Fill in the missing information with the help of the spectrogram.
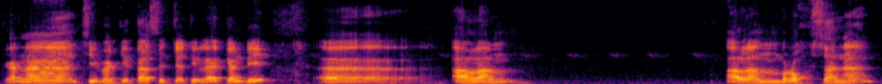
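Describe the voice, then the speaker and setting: A man giving an explanatory religious lesson, deliberate, pausing between short phrases and repeating words for emphasis. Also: mid-range voice, vocal fry, fairly bright tone. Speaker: Islamic religious teacher. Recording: echoey room.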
